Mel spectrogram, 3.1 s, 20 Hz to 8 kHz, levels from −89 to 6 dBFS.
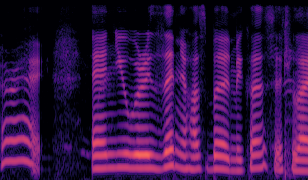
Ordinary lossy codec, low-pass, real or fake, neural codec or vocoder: none; 7.2 kHz; real; none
